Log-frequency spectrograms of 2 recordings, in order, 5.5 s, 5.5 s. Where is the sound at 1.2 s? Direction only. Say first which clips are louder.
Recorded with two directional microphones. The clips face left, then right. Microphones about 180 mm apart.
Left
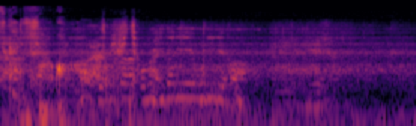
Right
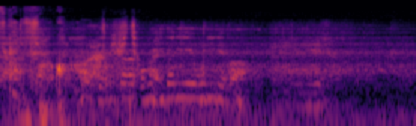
Even; 15° left (ahead or behind).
